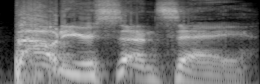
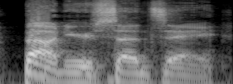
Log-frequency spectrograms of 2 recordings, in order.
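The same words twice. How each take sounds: First: Higher, louder sensei command; sharp martial arts commands. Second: Stern sensei command, lightly voiced; sharp martial arts commands. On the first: Retold or imitated. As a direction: snap it out like a drill. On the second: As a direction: bark it like a dojo master. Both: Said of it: "what that voice reminds me of".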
